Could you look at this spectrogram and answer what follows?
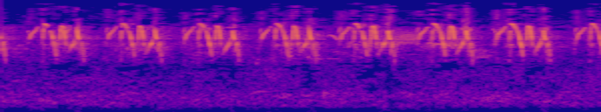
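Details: Continuous, piercing song of a mountain wren: rapid high chittering notes bunched into short bursts, repeated steadily about two and a half times a second without pause.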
